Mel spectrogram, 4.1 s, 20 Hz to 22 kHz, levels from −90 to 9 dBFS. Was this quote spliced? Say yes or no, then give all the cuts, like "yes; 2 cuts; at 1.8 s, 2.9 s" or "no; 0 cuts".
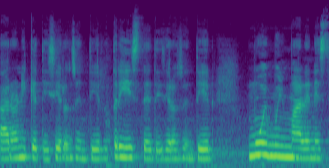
no; 0 cuts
